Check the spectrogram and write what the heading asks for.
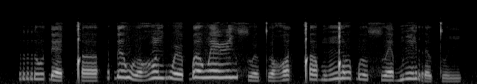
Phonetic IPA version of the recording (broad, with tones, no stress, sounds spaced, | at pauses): r u˧ ɗ ɛ˩ ǃ ʌ˩ | ɗ ə˥ w u˩ ʁʷ ĩ˥ b w ə˞˧ ɓ ʌ˥ w ɛ̃˥ ɭ i˥ sʷ ə˞˩ tʷ ɪ˩ ʁʷ ʌ˧ ǃ ʌ˧ b ŋ͡ǃ ʊ˥ ɓ ʊ˧ sʷ ɛ˧ b ĩ˥ r ə˩ tʷ i˩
